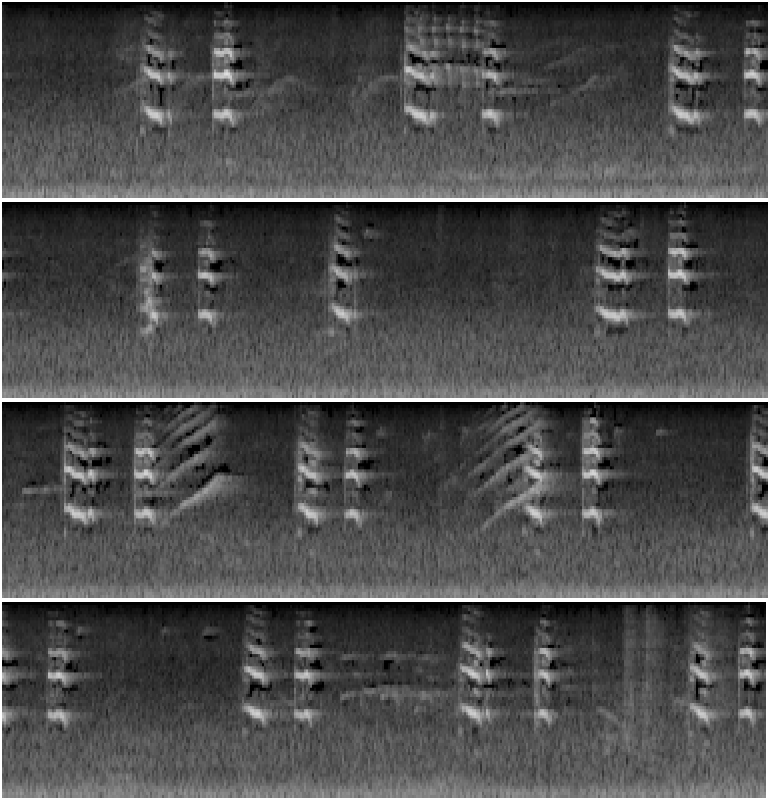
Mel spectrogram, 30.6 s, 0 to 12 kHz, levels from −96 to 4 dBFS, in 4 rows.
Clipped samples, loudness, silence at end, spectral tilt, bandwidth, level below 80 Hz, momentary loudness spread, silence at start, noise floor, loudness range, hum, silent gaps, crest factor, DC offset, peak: under 0.1%; -18 LUFS; 0 s; -0.5 dB/octave; 11.5 kHz; -48 dBFS; 21 LU; 0.1 s; -45 dBFS; 8 LU; none; none; 24 dB; under 0.1%; -2 dBFS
